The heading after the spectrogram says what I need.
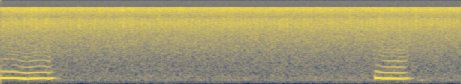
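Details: Cat snoring while asleep on a lap: two brief, tonal, whistling-hum snores about three seconds apart, with quiet between, in a small quiet room.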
